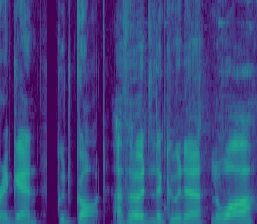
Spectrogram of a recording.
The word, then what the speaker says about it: Laguna Loire: I've heard Laguna Loire, I've heard Laguna Lawyer. In Japanese it reads Laguna Reware. Laguna Loire. Loire being a French name, so there you go.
